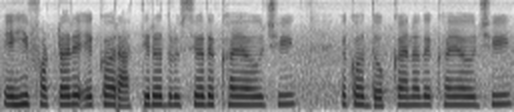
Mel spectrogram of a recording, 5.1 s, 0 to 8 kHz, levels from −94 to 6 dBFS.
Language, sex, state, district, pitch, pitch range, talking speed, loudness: Odia, female, Odisha, Malkangiri, 225 Hz, 220-230 Hz, 115 wpm, -15 LUFS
